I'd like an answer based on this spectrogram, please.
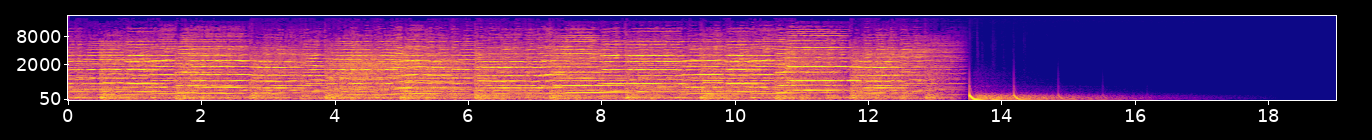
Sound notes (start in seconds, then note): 3.4 dramatic orchestral music continues; 13.5 low thudding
